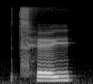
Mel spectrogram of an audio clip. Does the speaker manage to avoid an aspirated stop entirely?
no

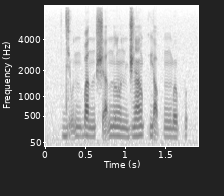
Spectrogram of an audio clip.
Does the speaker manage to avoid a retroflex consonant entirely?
yes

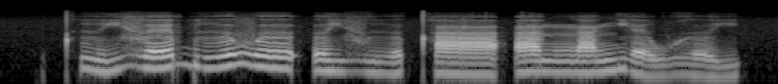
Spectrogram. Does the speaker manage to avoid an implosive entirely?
no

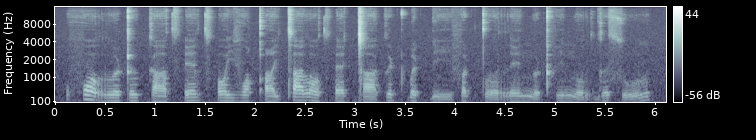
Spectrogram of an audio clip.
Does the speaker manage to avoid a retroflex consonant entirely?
no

